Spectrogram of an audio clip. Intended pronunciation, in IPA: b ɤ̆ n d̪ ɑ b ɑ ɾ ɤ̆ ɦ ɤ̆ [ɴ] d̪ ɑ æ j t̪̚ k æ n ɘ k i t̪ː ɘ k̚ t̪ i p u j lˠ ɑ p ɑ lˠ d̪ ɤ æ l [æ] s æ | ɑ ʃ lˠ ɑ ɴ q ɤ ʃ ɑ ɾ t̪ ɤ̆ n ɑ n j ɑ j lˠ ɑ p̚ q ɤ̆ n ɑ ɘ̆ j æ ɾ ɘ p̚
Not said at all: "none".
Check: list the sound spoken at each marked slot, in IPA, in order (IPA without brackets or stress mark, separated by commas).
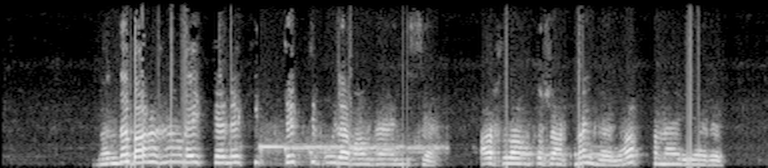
ɴ, i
